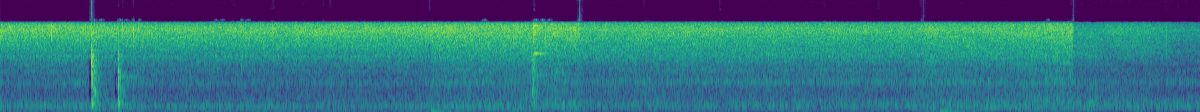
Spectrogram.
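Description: Chopped vegetables sizzling as they sauté in a stainless steel pot, with a few sharp knocks of a utensil against the pot, two of them about a second in. The sizzle drops off suddenly near the end.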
